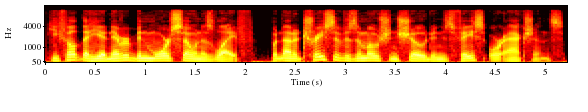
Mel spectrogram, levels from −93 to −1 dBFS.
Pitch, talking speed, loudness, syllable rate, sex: 130 Hz, 285 wpm, -18 LUFS, 6.2 syllables/s, male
